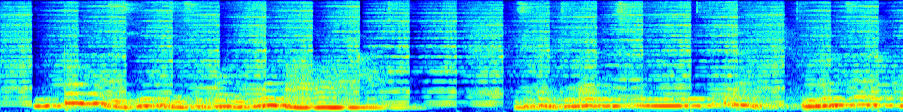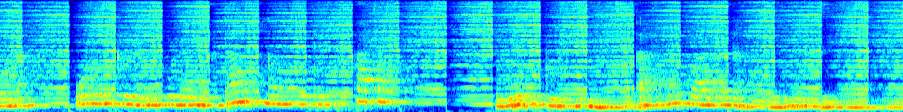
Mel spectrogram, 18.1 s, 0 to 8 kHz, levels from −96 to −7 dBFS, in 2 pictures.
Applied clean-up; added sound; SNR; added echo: none; Keyboard (musical); 12 dB; reverberation time 1.0 s.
